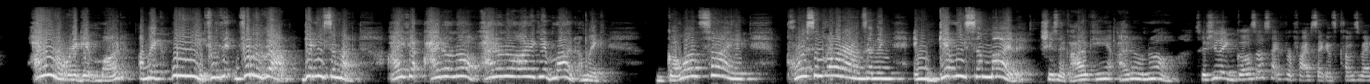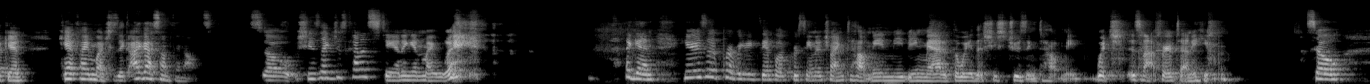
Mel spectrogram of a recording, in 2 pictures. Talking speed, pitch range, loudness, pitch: 255 wpm, 205-340 Hz, -11 LUFS, 255 Hz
